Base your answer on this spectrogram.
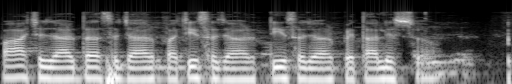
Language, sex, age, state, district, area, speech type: Maithili, male, 18-30, Bihar, Madhepura, rural, spontaneous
